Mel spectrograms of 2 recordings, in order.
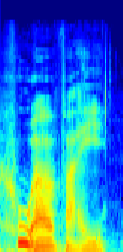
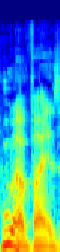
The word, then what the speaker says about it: Huawei: So, das riecht, also nicht, ich, ich weiß halt, wie es richtig ausgesprochen wird. Und deswegen immer, wenn jemand Huawei sagt, denke ich so, mm, das ist das, so ganz schlimm, ist einfach Huawei.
